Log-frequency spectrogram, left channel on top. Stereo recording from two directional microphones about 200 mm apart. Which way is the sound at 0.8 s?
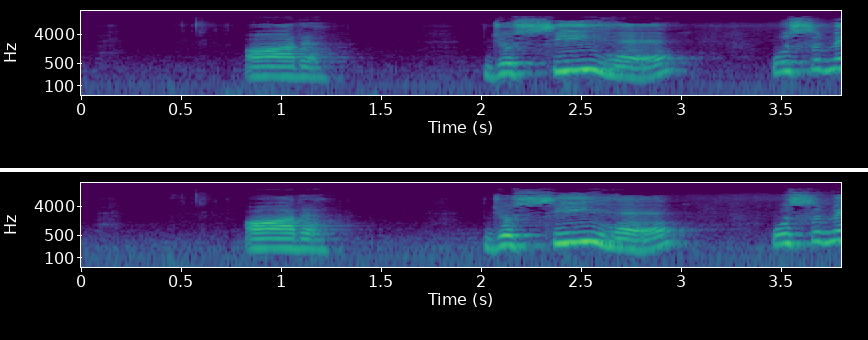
25° left (ahead or behind).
